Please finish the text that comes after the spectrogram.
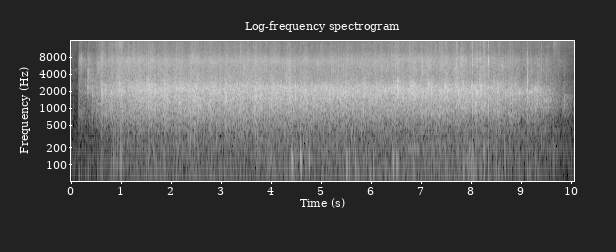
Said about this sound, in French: Merci d'applaudir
